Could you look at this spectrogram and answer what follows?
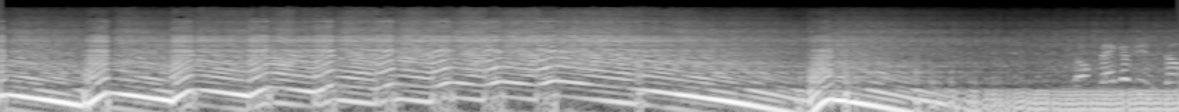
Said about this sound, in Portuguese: Eu vou dar uma aceleradinha a moto parada aqui pra vocês ouvirem direito.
